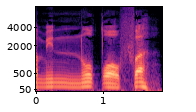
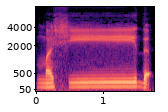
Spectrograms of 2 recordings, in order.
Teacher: وقف کی حالت میں اس گولتا کو ختم کر کے ہا میں چینج کر دیں گے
